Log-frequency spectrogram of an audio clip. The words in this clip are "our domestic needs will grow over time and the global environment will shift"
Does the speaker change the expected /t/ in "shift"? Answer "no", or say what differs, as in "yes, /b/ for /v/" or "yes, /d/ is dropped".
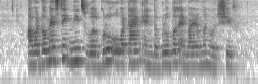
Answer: yes, /t/ is dropped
